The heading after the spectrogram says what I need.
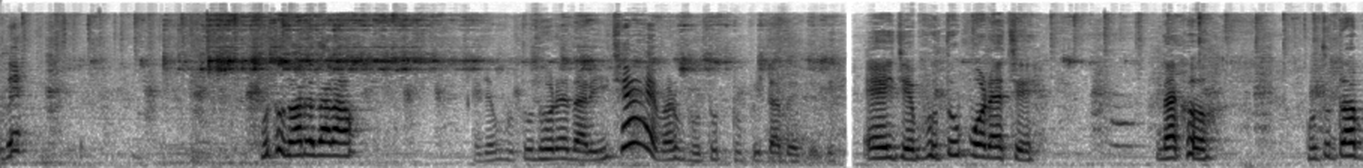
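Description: High, sing-song woman cooing at dogs. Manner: cooing, sing-song talk to pets, mixed with running commentary. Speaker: vlogger filming her pet dogs. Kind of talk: casual commentary and baby talk to dogs. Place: at home, indoors. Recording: loud background noise and barking dogs.

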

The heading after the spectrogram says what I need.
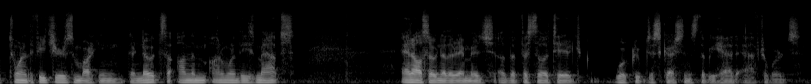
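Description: Deep-voiced man giving a keynote. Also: darkish tone. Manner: measured, self-correcting restarts. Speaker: keynote speaker. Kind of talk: conference keynote presentation. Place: conference room, speaking at a podium. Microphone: podium microphone.

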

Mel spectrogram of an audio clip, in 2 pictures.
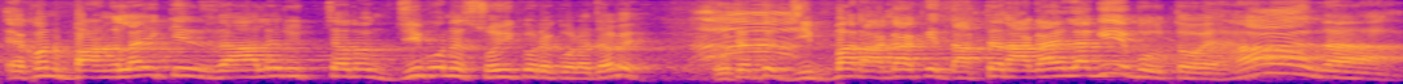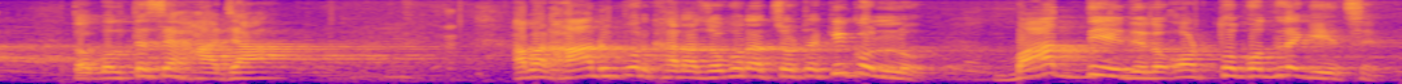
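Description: A high-voiced man from Bangladesh preaches a sermon, firing questions at the crowd and calling for them to answer aloud. His voice rings out through an echoey public address sound. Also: moderate pace. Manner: exhorting, questions the crowd and asks for loud answers. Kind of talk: sermon at an outdoor religious gathering.

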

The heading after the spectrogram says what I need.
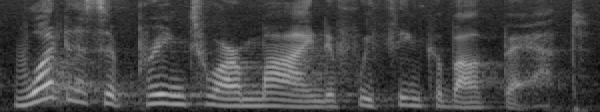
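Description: Standing on the platform of a church sanctuary, a middle-aged woman preaches to her congregation, teaching scripture in a lowish voice with big pitch swings at a normal pace. She is emphatic yet conversational, repeating phrases and posing rhetorical questions, and the large hall gives her voice plenty of reverb.

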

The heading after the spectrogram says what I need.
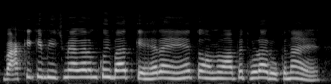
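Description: A woman's voice: high voice, steady tone, fast talker, a little mellow. A woman school teacher giving a grammar lesson, patiently repeating points and quizzing her students as she goes.

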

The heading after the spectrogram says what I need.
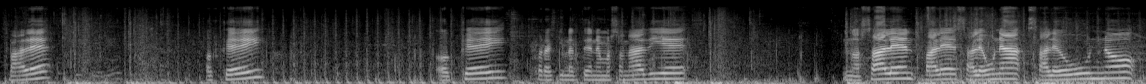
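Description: A woman from Spain commenting casually on her own gameplay, chatting with viewers and crying out loudly when things go wrong. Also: a little high, slow, pauses often, background noise. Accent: Spain Spanish. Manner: chatty, reacts loudly with exclamations and cries for help. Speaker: gaming streamer.

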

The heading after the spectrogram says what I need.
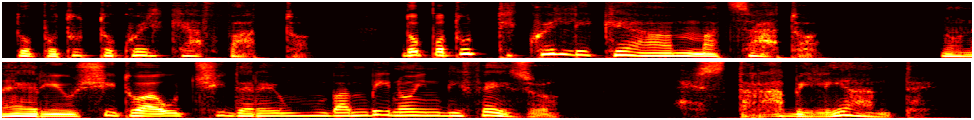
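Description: A man voicing a stern elderly female professor in an audiobook, higher and tremulous, shaken and indignant. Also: lively intonation, moderate pace, darkish tone, dry recording, clean studio sound, lightly acted.

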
